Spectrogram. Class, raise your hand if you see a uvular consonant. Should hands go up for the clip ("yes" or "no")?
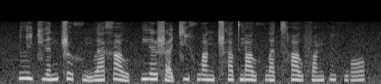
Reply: no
